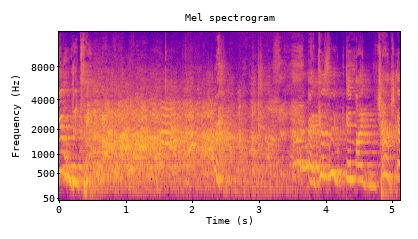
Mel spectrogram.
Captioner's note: audience laughing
